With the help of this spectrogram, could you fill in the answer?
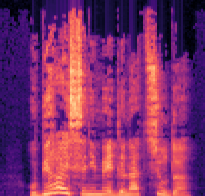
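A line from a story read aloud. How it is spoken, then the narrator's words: Shouted. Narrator (Russian): крикнула она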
